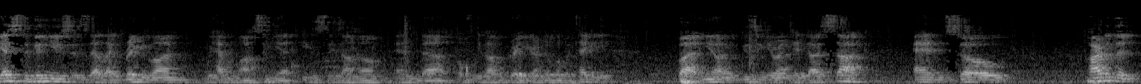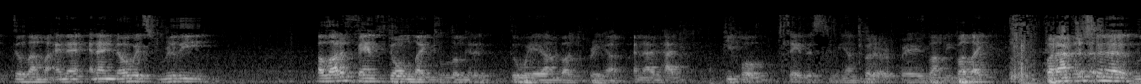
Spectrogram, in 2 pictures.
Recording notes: This episode of the Managing Madrid Podcast was recorded in New York City, in front of a live audience at the Playwright Irish Pub.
